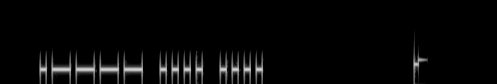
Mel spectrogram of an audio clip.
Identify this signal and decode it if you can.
Morse code, heard as a keyed tone, about 20 wpm, 700 Hz. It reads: 1HH
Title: Three Challenging Letter-Number Combinations 20wpm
